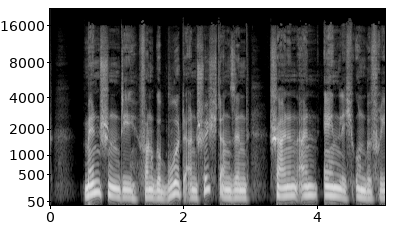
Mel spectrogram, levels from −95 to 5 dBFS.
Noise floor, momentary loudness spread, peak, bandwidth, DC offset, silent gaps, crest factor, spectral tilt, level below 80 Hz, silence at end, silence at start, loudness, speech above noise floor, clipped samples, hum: -55 dBFS; 5 LU; -2 dBFS; 17 kHz; under 0.1%; none; 14 dB; -6.5 dB/octave; -56 dBFS; 0 s; 0.5 s; -16 LUFS; 40 dB; under 0.1%; none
